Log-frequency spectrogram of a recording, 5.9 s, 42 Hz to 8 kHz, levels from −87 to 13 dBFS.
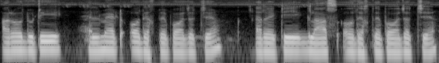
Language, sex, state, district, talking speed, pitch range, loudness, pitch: Bengali, male, Assam, Hailakandi, 125 wpm, 115-125 Hz, -14 LUFS, 115 Hz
